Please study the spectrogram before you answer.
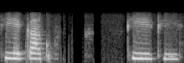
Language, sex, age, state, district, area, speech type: Kashmiri, female, 18-30, Jammu and Kashmir, Anantnag, rural, conversation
